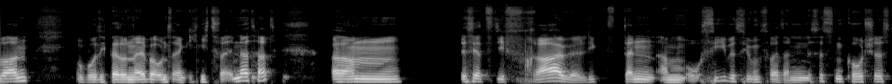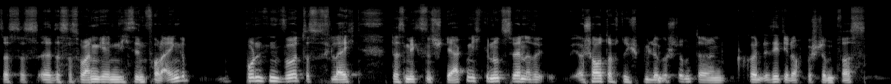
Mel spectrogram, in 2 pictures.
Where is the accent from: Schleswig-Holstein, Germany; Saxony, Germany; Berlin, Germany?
Berlin, Germany; ich bin aus Berlin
